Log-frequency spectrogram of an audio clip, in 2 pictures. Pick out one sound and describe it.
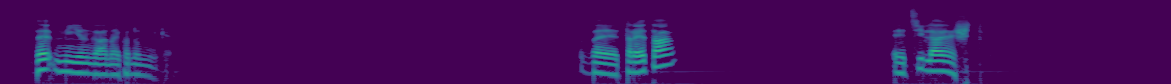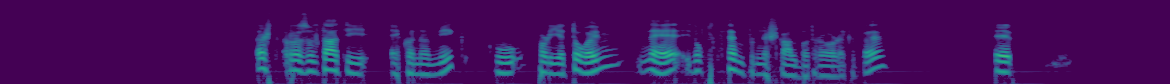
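An elderly man speaks with emphasis through a microphone, with long pauses.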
